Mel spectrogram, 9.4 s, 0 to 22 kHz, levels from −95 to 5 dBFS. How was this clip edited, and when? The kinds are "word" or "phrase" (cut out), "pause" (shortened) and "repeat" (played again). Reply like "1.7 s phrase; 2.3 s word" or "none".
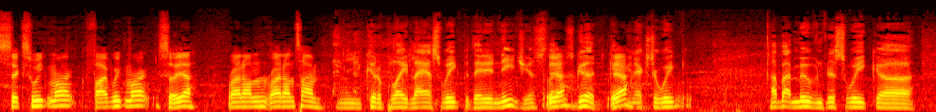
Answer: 8.3 s word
